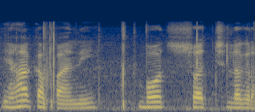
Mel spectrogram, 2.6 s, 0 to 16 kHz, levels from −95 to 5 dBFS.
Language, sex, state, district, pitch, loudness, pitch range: Hindi, male, Himachal Pradesh, Shimla, 150 Hz, -20 LUFS, 135-165 Hz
